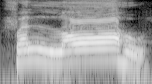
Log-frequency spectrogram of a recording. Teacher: اللہ پاک کا لام پر یعنی موٹا پڑھا جائے گا۔ فاللہ، اس کو فلا نہیں پڑھیں گے، فاللہ، اللہ پاک کا لام پر کھڑا زبر۔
